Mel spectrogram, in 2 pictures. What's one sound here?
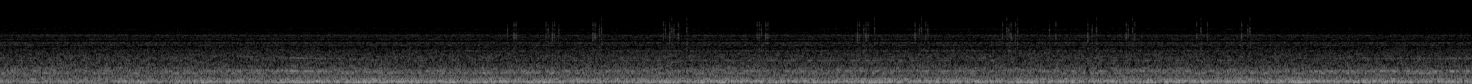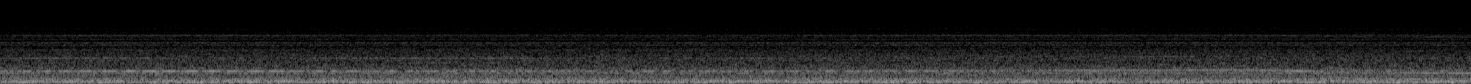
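Jet engines drone steadily inside a cockpit.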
